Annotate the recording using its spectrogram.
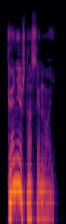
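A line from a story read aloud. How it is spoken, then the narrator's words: Calm, smiling reply. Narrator (Russian): спокойно улыбнулся в ответ Сергей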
